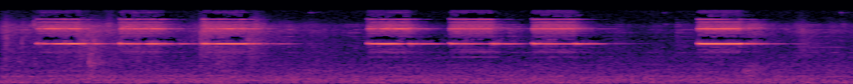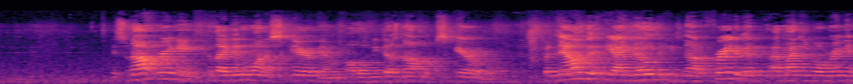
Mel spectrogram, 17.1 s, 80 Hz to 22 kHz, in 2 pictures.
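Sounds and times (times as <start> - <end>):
smoke alarm beeping: 0.4 - 6.4, 7.0 - 8.0.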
